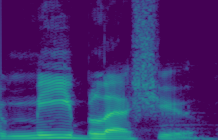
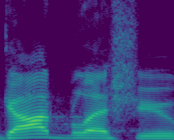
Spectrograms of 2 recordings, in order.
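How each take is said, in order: First: "me bless you" said low and soft as a goofy slip; joking mispronunciation. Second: Said in the usual way. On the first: Shown as a demonstration. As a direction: mumble "me bless you" like a silly mistake. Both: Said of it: "instead of".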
